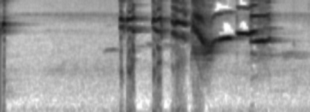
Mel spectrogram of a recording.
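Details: Loud Oriental magpie-robin lure song for training birds to open the tail. Sharp chipping notes run into a sweeping, falling whistle and clear high whistled ends.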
